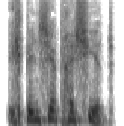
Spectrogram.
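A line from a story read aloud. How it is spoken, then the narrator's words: Hasty call. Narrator (German): rief ihm dieser hastig entgegen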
